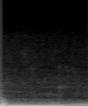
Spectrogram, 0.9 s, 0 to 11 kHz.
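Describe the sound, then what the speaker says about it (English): A manual 2015 Fiat Abarth 500 gives a brief, close engine rev, a single short rumbling burst that fades within a second. "Give it a quick rev."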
